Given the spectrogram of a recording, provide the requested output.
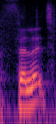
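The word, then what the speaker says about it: fillet: weighs 175 G also yes we call this a fet burger not a filet burger that extra l in there when we spell it makes a difference what about fries well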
